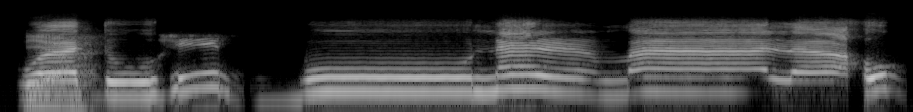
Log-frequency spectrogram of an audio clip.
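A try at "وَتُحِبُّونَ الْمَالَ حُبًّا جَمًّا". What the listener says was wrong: hubal dari mana lamnya? Nggak ada hubal, hubang. Wa tuhibbunal mala hubang jamma.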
